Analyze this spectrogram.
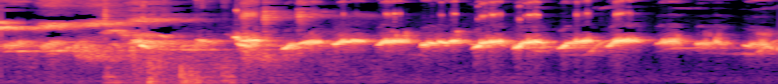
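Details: Agitated fighter white-rumped shama answering other males; after a brief mixed start, a fast string of similar clear whistled notes repeats about twice a second, evenly pitched.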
